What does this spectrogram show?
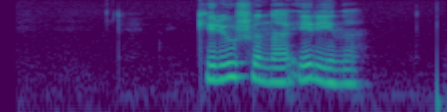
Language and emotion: Russian, neutral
